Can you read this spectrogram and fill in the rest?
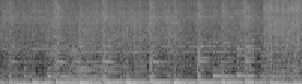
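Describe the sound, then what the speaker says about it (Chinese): Kung Pao chicken stir-fried in a wok with ginger, garlic and chillies: steady close sizzling with repeated clanks and scrapes of the spatula tossing the pieces, no talking. "一起来翻炒一下。"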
